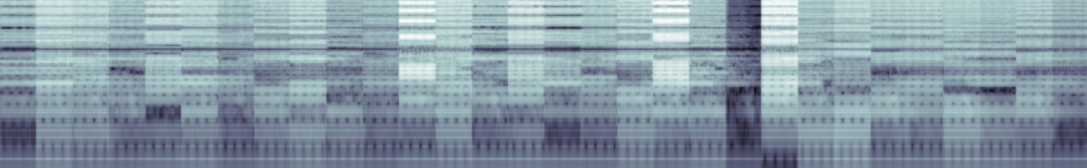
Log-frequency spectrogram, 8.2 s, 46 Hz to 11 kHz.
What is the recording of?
Image Sonification 006
Image exported to Raw format with the Photoshop application, imported to audacity which has been modified using plugins.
